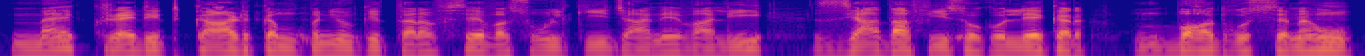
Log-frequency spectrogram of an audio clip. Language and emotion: Urdu, angry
